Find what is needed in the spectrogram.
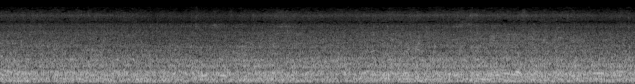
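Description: Shallow mountain stream rushing steadily over rocks right at the microphone, a constant loud water noise, with faint voices of people in the background.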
